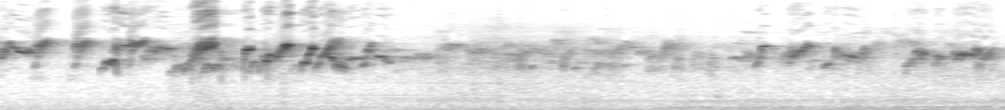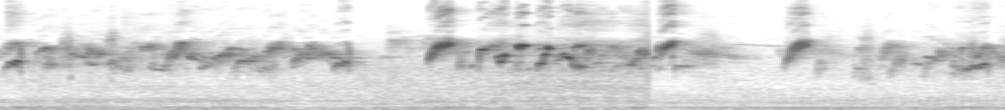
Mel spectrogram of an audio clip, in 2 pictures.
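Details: Red-whiskered bulbul trained for song contests, singing in combative style: long bursts of fast, jumbled whistled phrases separated by brief gaps, bright and chattering throughout.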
